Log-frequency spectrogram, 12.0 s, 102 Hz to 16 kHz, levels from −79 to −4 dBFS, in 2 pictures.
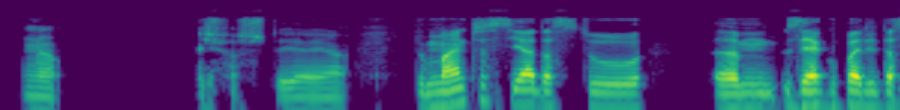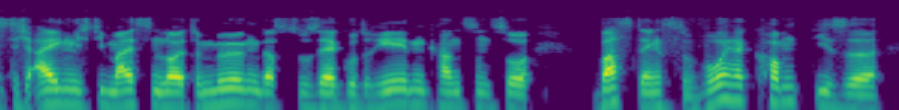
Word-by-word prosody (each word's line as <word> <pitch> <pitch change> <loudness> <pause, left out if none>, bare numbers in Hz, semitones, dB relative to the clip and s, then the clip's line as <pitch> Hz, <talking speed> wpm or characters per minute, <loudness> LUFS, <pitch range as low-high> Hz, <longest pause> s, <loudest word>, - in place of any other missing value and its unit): Ja. 100 -3 -6 0.9
Ich - - -9
verstehe, 95 -1 -8
ja. 95 0 -9 0.4
Du 115 - -9
meintest 135 +7 +1
ja, 135 -1 +6
dass 120 0 -4
du, 115 -1 -4 0.5
ähm, 110 +1 0
sehr 125 +1 +6
gut 120 -1 -14
bei - - +9
dir 120 0 -6
dass - - 0
dich 115 - -4
eigentlich 135 -2 +3
die 130 - -10
meisten 125 0 +1
Leute 120 -1 +3
mögen, 135 +1 -2
dass 115 -2 -1
du 115 - -14
sehr 115 +1 +3
gut 115 0 -10
reden 130 +3 -2
kannst 120 -2 -4
und 115 -2 -12
so. 110 0 -2 0.4
Was 140 +2 +6
denkst 120 -2 -4
du? 95 -1 -15
Woher 165 -2 +1
kommt 155 -1 -3
diese 110 -3 -3
120 Hz, 175 wpm, -23 LUFS, 110-130 Hz, 0.9 s, bei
